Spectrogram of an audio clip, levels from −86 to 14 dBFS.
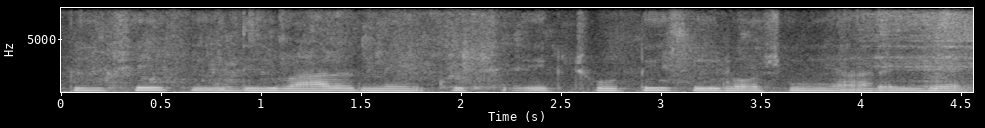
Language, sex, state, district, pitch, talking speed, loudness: Hindi, female, Bihar, West Champaran, 190 Hz, 160 wpm, -16 LUFS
